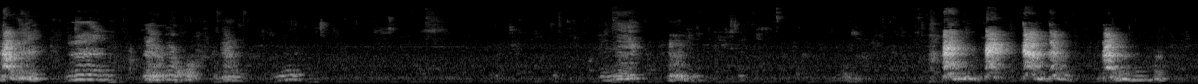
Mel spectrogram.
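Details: Labrador and Husky, two pet dogs, making a series of short, sharp barks in bursts, with a quiet gap in the middle and a fast cluster of loud barks near the end.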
